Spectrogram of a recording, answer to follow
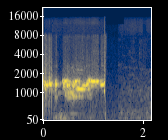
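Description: High, wavering whistled tones shifting in pitch, which cut off suddenly a little over a second in, followed by a faint low hum.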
